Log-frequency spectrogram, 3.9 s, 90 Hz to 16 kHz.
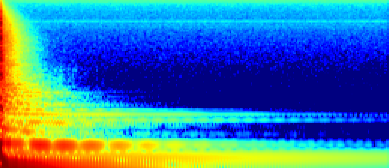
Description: Tom Shard 10.wav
